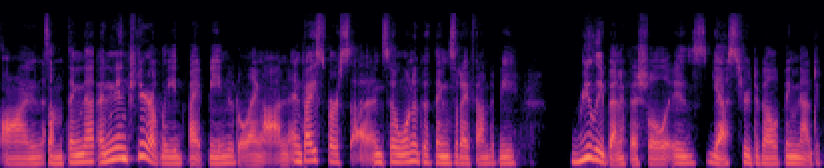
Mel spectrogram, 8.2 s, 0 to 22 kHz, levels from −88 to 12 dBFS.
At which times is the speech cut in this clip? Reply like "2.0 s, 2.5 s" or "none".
0.9 s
